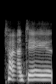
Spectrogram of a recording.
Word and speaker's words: Tante: Tante is, like, I gather it's a German word for auntie. – It is, yeah. – Yeah, yeah. Did I say it right? – Yeah.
